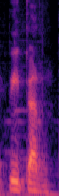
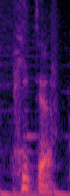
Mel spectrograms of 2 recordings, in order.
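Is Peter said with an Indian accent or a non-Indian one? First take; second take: Indian; non-Indian. First: Peter is said the Indian way. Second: Peter is said in the local, non-Indian way.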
